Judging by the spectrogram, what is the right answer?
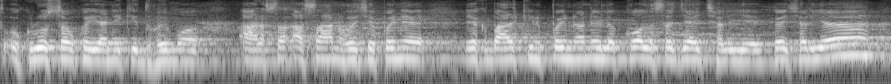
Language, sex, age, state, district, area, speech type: Maithili, male, 30-45, Bihar, Darbhanga, urban, spontaneous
